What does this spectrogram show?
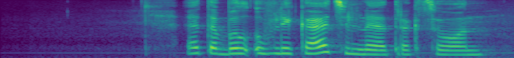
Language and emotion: Russian, positive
